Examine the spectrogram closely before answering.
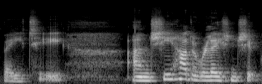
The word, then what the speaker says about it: Beatty: We've always called him Warren Beatty over here, but I think it is correctly pronounced Beatty.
